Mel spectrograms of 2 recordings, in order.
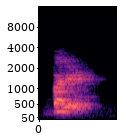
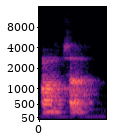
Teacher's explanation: In British English, and again, I must emphasize that I'm talking about the accent referred to as received pronunciation, T sounds are pronounced as hard T's, in other words, voiceless T sounds. In the US, they sometimes sound like an alveolar tap instead of T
